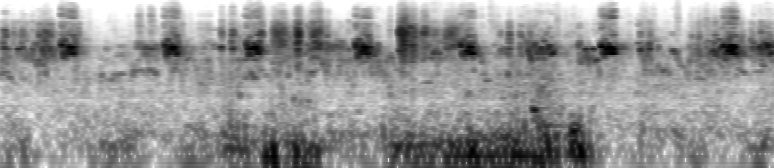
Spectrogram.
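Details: Budgies calling for a lonely bird: loud, harsh squawking chirps repeated roughly every two-thirds of a second, each a rasping burst with bright overtones, with softer chatter between calls.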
